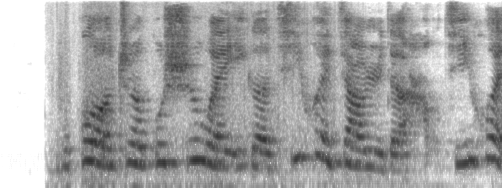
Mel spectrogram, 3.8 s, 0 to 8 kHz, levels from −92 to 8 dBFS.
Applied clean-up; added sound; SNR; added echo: neural separator model SepFormer DNS4.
